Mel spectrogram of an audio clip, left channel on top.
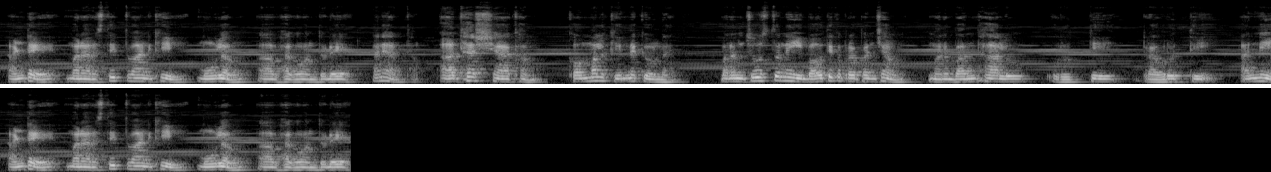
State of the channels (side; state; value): right; drops out; at 3.6 s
